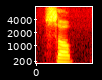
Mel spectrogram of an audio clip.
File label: "sop2", Taiwanese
